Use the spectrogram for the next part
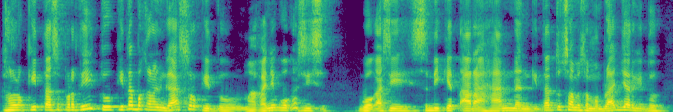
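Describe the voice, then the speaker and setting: A man's voice: a little high, expressive, quick pace, a little mellow. Chatty man with a Jakarta-area Indonesian accent. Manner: colloquial, rambling, asks and answers own questions. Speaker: motovlog host. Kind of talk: casual vlog voice-over, chatty and informal.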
